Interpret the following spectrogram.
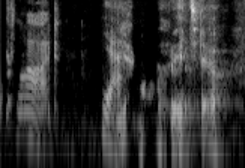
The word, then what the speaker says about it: Claude: Um Anthropic, which is I've heard Claude or Cloud. I've heard people pronounce it both ways. Um, I say Claude. Yeah, me too. I think like the French name is Cloud.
